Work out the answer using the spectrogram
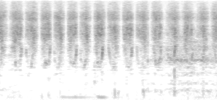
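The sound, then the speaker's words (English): Hands rubbed together quickly, making a rapid, even run of many dry swishing strokes that keep a steady rhythm at fairly constant loudness, with no voices. “Bring your hands together in front of you and start to rub them together.”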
